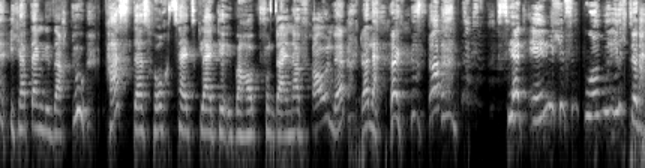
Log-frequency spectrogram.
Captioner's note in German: gelächter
